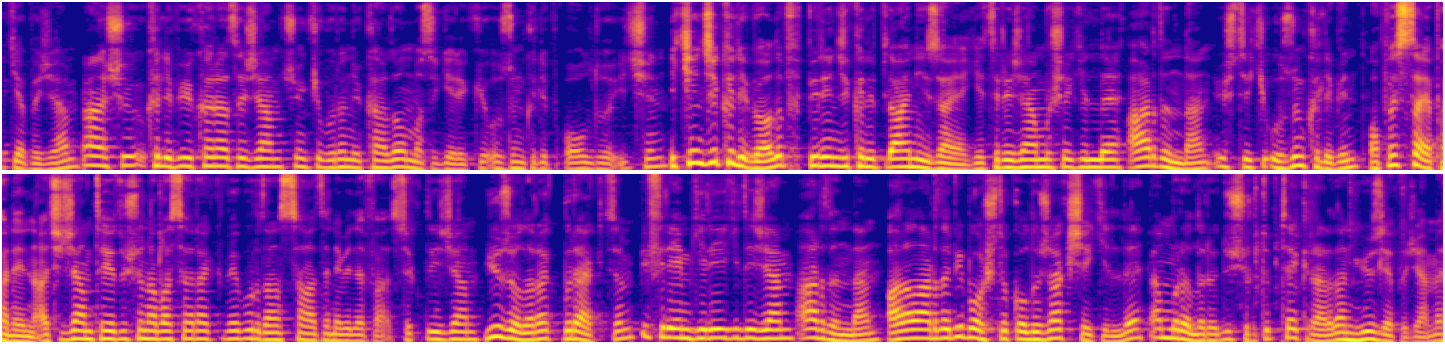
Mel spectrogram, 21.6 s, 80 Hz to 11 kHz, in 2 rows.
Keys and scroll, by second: 12.0 typing, 17.0-19.1 alt+scroll up 1, 20.3-21.0 typing, 21.2 Return.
